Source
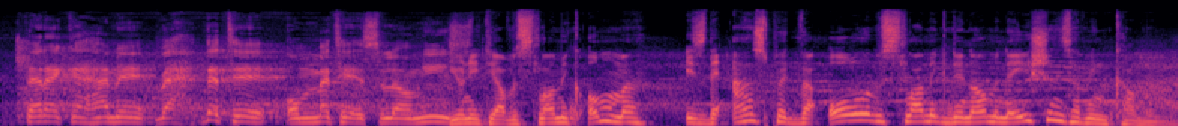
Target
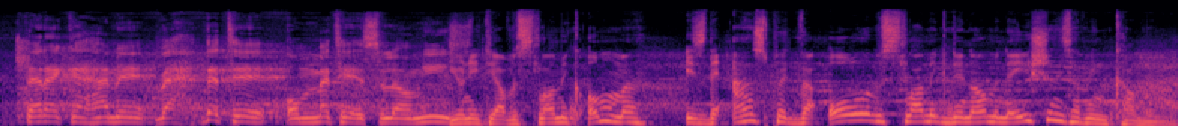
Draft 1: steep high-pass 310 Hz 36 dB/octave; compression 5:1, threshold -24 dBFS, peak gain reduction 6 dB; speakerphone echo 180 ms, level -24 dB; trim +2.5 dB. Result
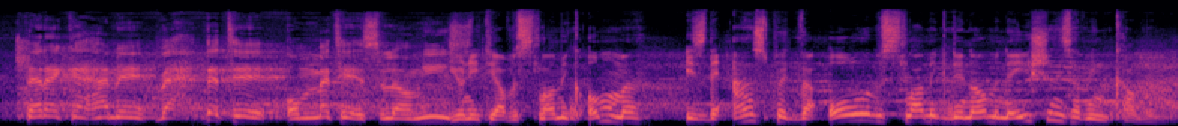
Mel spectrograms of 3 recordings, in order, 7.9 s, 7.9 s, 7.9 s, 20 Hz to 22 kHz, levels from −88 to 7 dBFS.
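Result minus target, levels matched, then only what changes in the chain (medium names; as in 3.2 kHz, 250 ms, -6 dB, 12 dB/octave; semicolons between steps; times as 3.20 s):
250 Hz band -3.0 dB
remove: steep high-pass 310 Hz 36 dB/octave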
